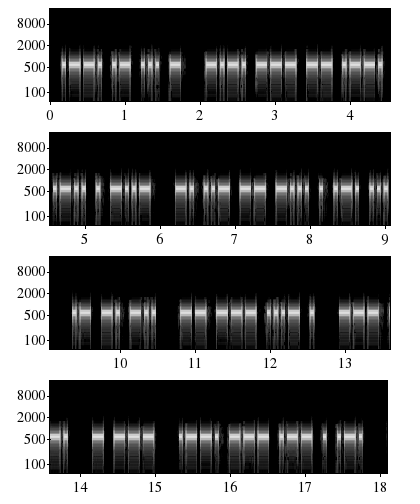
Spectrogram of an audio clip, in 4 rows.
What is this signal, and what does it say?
Morse code, heard as a keyed tone, about 25 wpm, 600 Hz. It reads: PAST COMPLEX NUMBERS AND MOVE ON TO POWER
